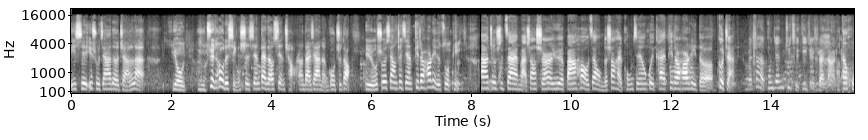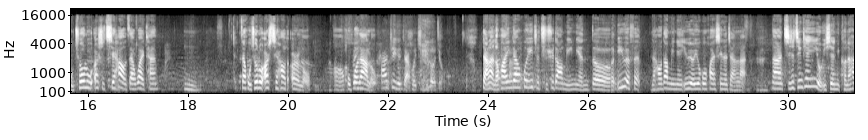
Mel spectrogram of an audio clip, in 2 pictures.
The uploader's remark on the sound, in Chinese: ART021现场快问快答。现场观展客人众多，杂音较重还请听众谅解。本次我们特别邀请了Art021现场的画廊主理人等接受我们的快闪提问与部分作品导览解读。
